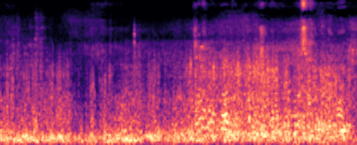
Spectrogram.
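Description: Wind buffeting the camera's microphone: a steady low noise.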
